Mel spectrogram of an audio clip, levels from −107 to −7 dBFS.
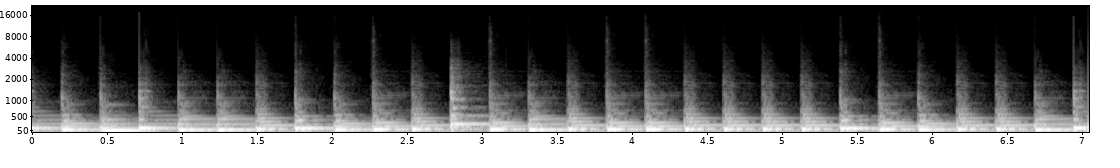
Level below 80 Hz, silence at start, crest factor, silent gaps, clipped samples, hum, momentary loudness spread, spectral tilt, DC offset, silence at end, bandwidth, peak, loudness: -22 dBFS; 0 s; 12 dB; none; under 0.1%; none; 4 LU; -15 dB/octave; under 0.1%; 0 s; 1.6 kHz; -2 dBFS; -16 LUFS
